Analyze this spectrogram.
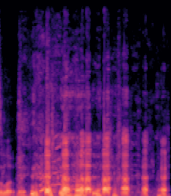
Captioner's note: laughing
